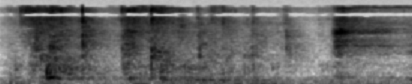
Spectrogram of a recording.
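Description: A kitten scrambles over a cardboard scratcher.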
